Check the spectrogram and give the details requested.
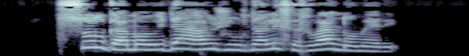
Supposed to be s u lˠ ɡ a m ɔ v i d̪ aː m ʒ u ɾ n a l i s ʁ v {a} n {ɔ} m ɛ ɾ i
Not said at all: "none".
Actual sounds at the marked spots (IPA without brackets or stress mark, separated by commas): a, ɔ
